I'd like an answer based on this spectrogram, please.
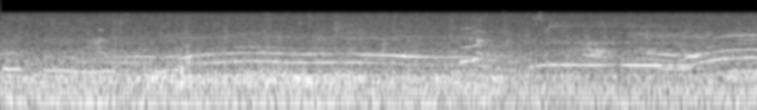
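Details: Arctic wolves in a chorus howl at the Denver Zoo: several overlapping wavering howls, some sliding up sharply near the end, others holding level tones, over a constant low background rumble.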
